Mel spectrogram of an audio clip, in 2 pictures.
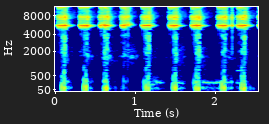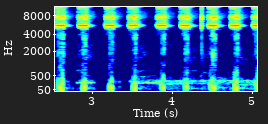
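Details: Cricket chirping, a sound said to drive away rats: sharp, very high, ringing chirps repeated evenly about three to four times a second, with a faint low hum beneath.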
